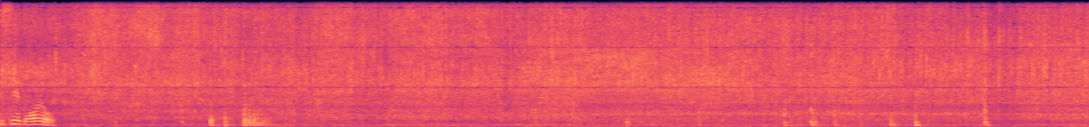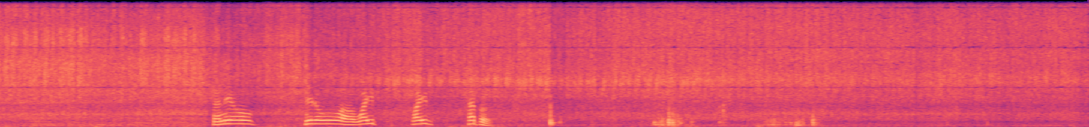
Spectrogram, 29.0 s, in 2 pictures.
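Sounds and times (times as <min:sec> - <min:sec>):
vegetables sizzling in oil: 0:00.0 - 0:29.0
turner scraping and knocking pan: 0:01.2 - 0:04.4, 0:07.0 - 0:13.4, 0:21.7 - 0:25.6.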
